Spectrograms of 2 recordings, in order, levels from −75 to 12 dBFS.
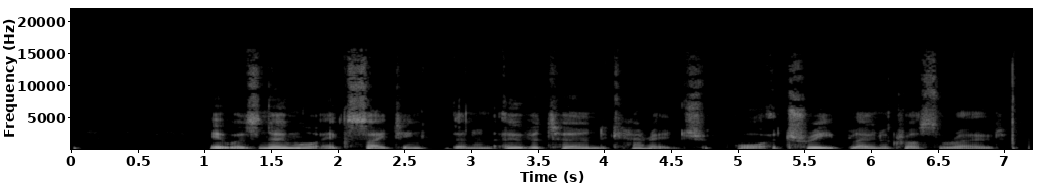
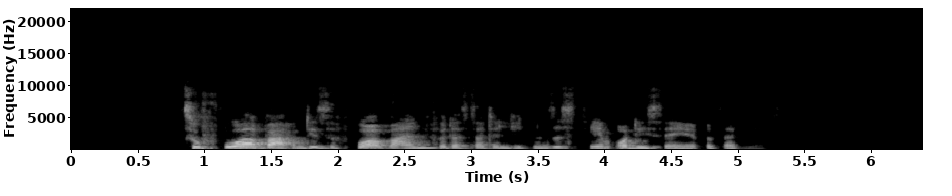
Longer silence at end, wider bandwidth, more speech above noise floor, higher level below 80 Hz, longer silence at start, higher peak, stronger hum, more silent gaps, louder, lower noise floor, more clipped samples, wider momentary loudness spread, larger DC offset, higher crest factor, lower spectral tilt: second, 0.1 s vs 1.4 s; first, 16 kHz vs 10 kHz; second, 48 dB vs 68 dB; about the same, -68 dBFS vs -72 dBFS; first, 1.05 s vs 0.85 s; second, -12 dBFS vs -2 dBFS; neither; neither; second, -33 LUFS vs -19 LUFS; second, -81 dBFS vs -87 dBFS; neither; second, 11 LU vs 15 LU; neither; about the same, 20 dB vs 20 dB; about the same, -5 dB/octave vs -5 dB/octave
